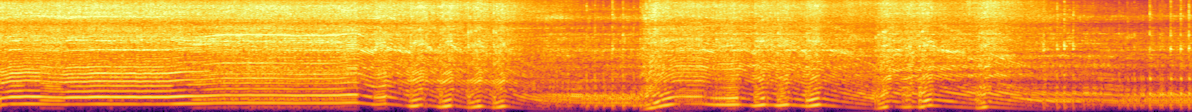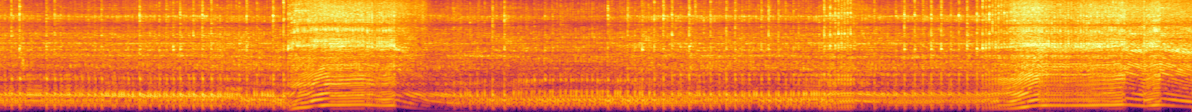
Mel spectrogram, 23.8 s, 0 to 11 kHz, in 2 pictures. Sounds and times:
Chainsaw: 0.0s - 23.8s.

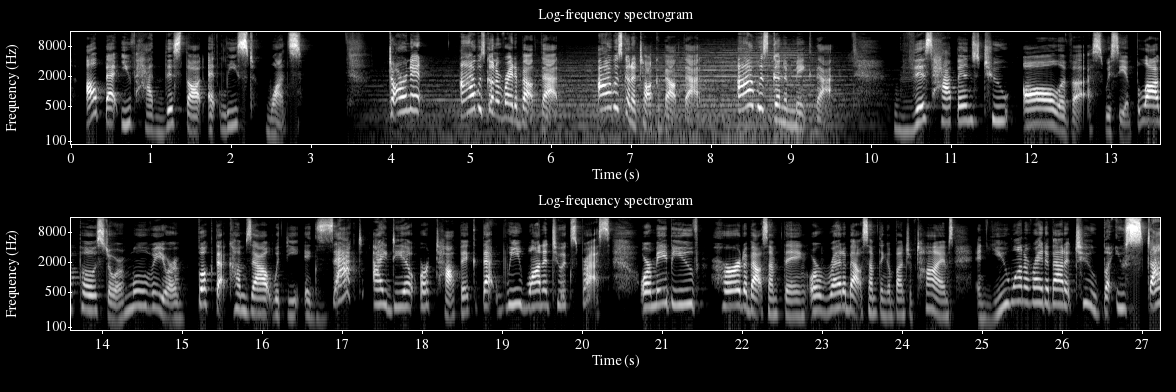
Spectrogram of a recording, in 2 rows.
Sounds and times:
Speech: 0.0s - 2.9s, 4.0s - 9.5s, 10.3s - 27.2s
Music: 3.5s - 10.4s.

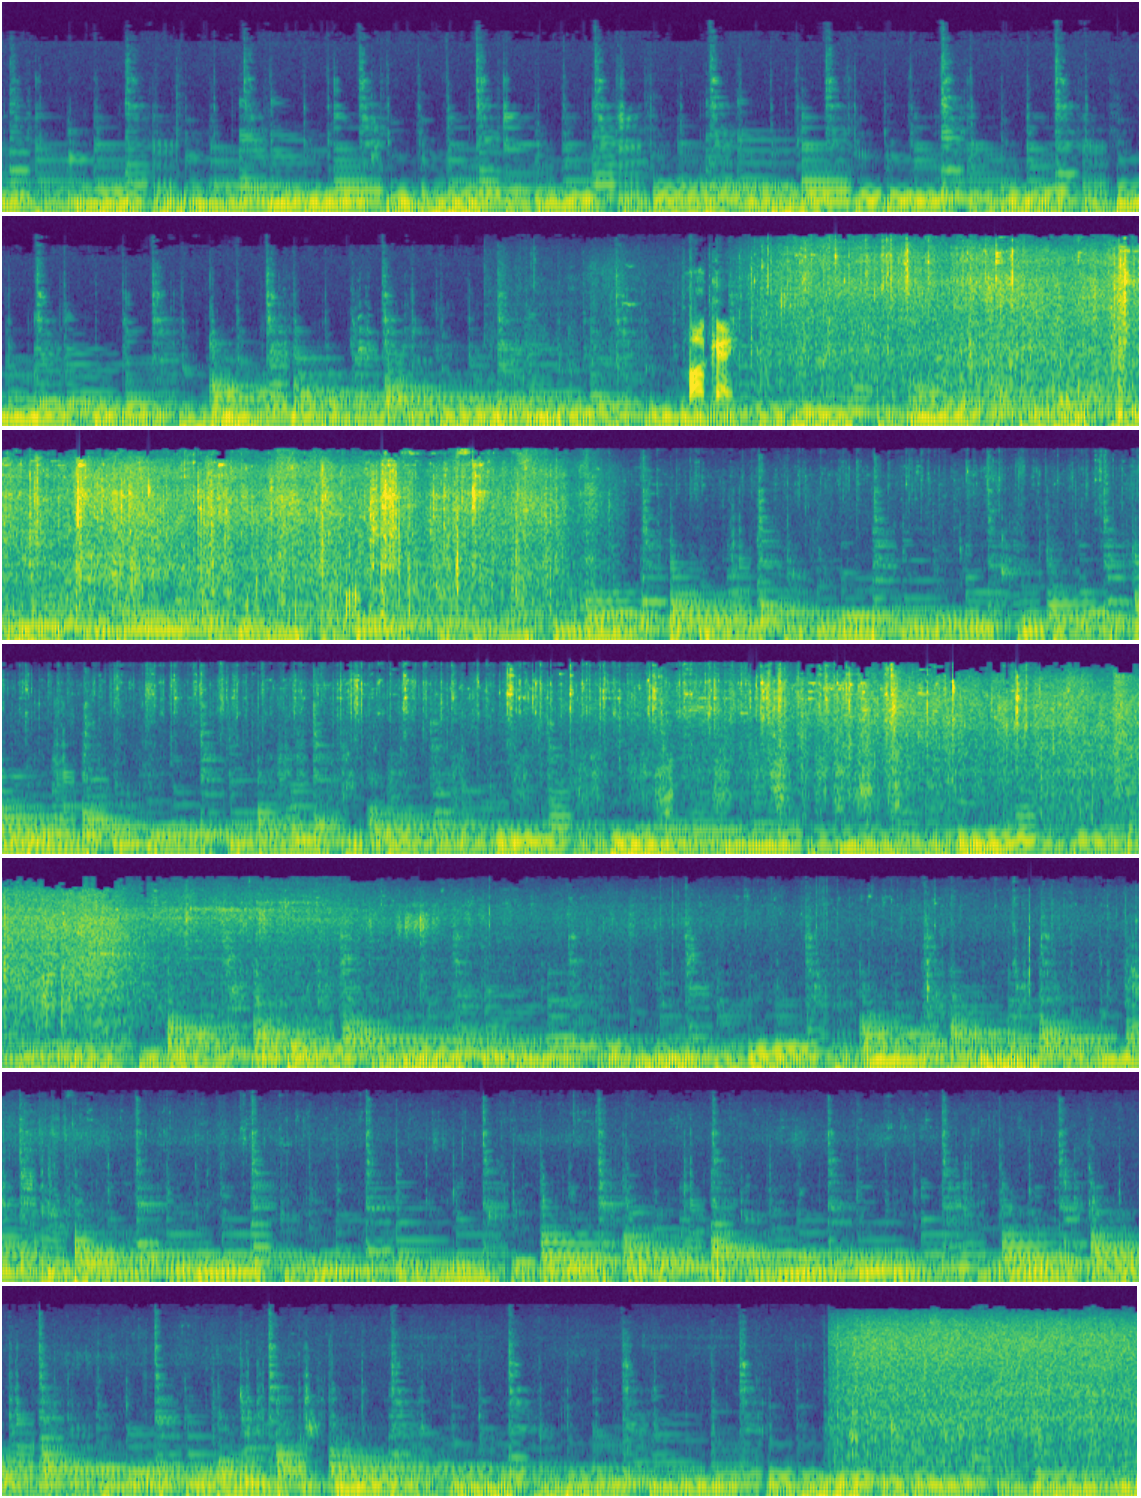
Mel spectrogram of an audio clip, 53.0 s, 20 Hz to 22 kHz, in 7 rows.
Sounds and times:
Music: 0.0s - 53.0s.

